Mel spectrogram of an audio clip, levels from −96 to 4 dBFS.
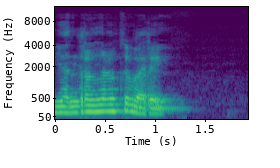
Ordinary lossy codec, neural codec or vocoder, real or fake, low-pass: AAC, 48 kbps; codec, 44.1 kHz, 7.8 kbps, Pupu-Codec; fake; 10.8 kHz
